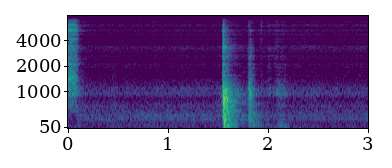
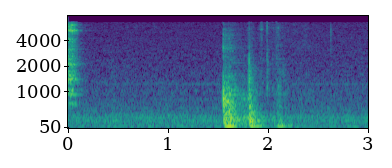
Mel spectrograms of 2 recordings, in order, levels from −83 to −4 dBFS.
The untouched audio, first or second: second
